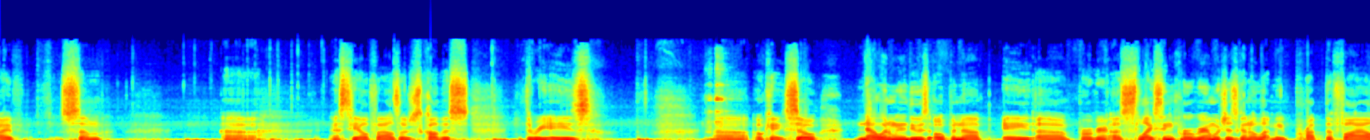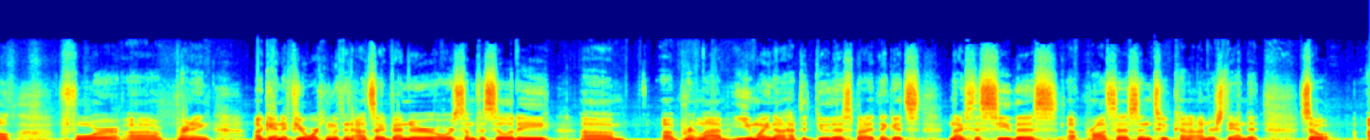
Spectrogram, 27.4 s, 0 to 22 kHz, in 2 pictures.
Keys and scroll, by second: 1.9-3.5 typing, 4.7-5.9 typing, 6.4 Return.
